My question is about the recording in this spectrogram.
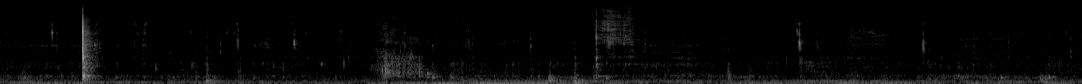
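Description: Mukbang eating sounds: a metal spoon clinking against a steel plate, one sharp clink about a second in louder than the rest, with a few lighter clinks, chewing and rice being mixed by hand.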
